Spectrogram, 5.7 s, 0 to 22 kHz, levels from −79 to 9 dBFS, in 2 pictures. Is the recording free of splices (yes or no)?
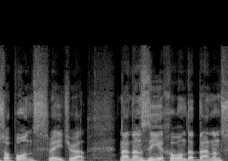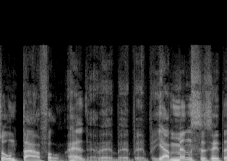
yes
